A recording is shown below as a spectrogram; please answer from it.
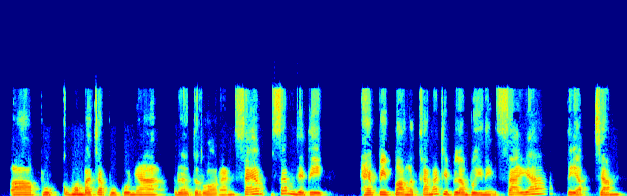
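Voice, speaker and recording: A woman pastor preaching a conversational sermon, lively, asking her listeners questions and playing out little everyday scenes, with English words mixed in. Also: a little high, no room sound. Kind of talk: conversational sermon to a congregation and online viewers.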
